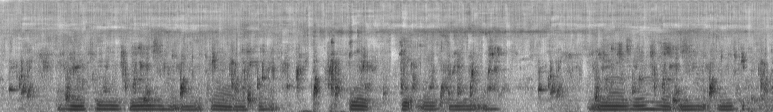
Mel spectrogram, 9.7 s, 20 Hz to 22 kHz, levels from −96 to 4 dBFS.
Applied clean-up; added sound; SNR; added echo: neural mask model Resemble Enhance denoiser.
